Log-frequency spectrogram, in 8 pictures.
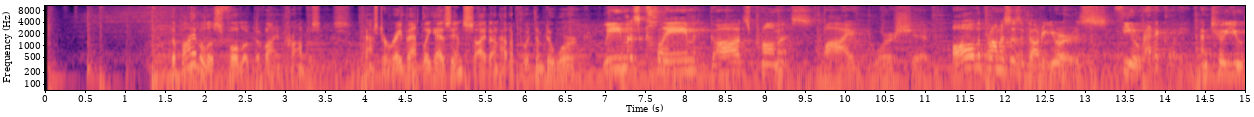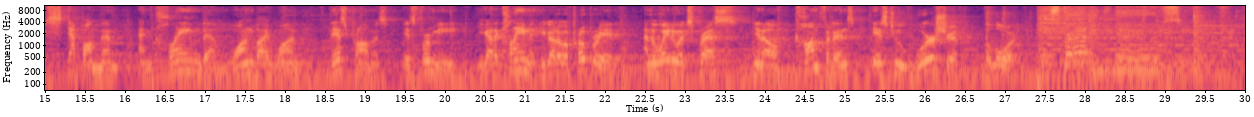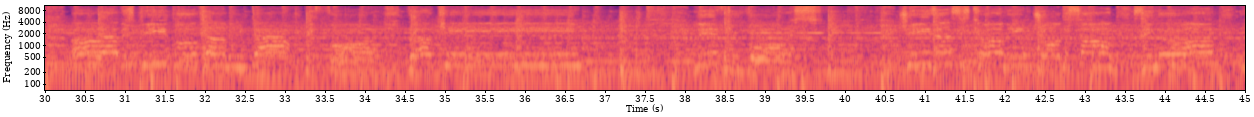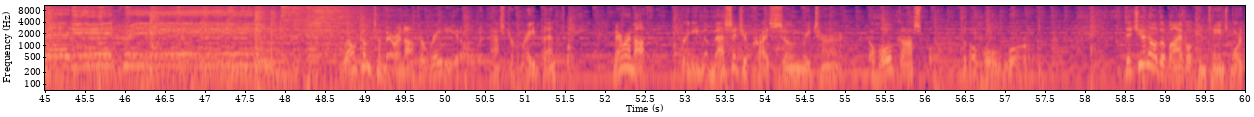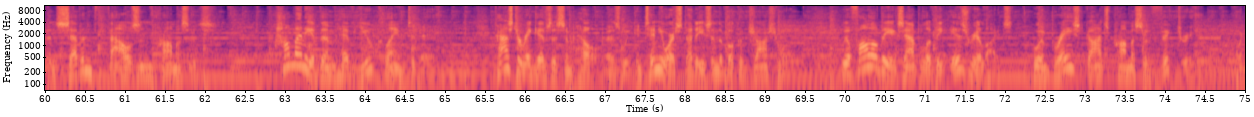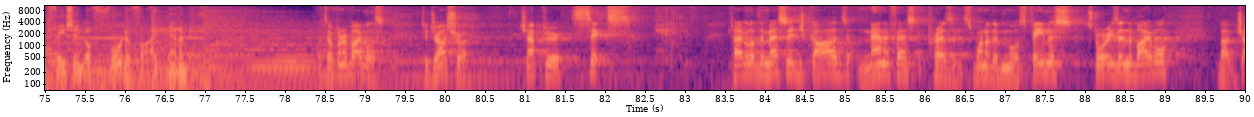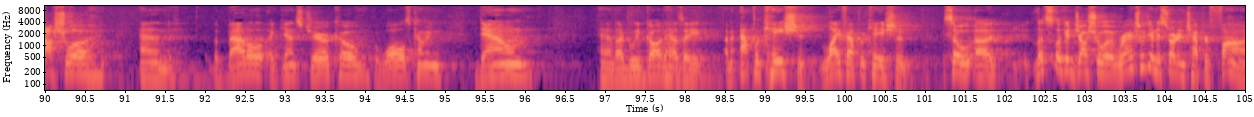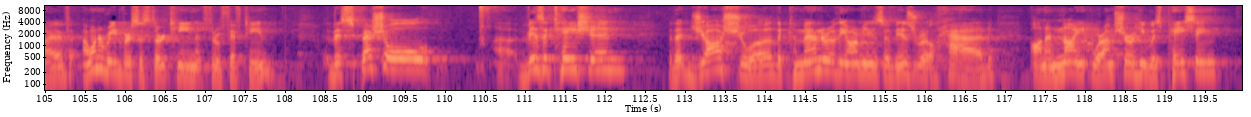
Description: a daily teaching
